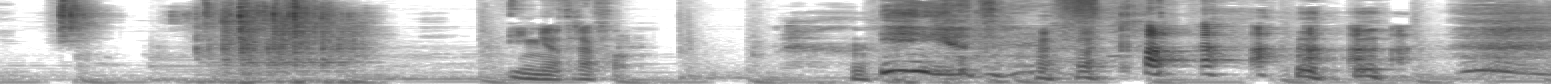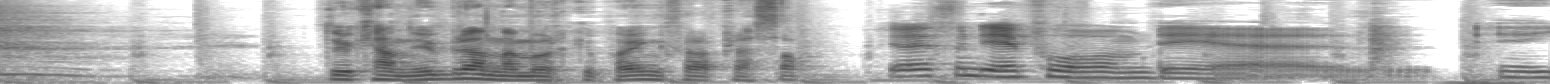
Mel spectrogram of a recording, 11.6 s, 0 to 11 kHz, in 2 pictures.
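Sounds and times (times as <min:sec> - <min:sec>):
nine dice rolled onto a hard surface: 0:00.6 - 0:01.4
speech: 0:01.9 - 0:02.5, 0:03.2 - 0:05.8, 0:07.0 - 0:11.6
laughter: 0:03.0 - 0:05.9.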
